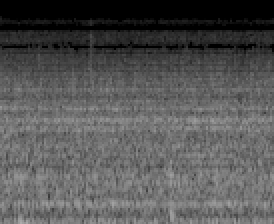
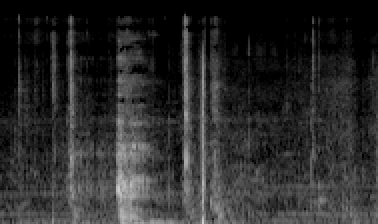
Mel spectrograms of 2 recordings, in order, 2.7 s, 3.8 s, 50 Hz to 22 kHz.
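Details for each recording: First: New Yorker six-section 175,000 BTU residential steam boiler refilling after a valve is closed, while fixing a defective, blinking LWCO that was overfilling: steady hiss of water flowing in, no chatter or hammering; normal automatic water feed. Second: New Yorker steam boiler not heating and overfilling: irregular sharp clicks spread unevenly over a few seconds from defective low-water cutoff (LWCO) blinking and clicking over erratically.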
